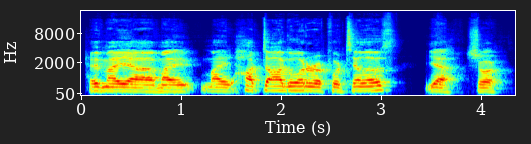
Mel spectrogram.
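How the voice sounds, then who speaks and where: A man's voice: fairly high pitch, steady tone, unhurried. A man in his forties co-hosting a podcast, talking sport in an easygoing way, full of fillers. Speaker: podcast co-host. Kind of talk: casual sports chat.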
